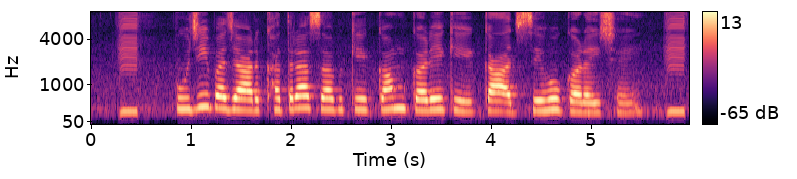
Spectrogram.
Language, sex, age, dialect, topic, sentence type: Magahi, female, 25-30, Western, banking, statement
